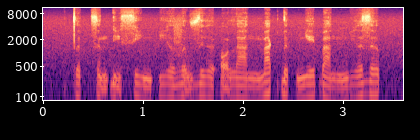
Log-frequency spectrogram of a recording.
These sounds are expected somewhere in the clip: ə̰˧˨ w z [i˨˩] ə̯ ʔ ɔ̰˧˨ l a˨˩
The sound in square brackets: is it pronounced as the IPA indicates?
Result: no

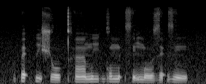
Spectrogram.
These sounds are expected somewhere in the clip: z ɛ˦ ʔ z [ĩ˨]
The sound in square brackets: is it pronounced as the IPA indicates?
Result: yes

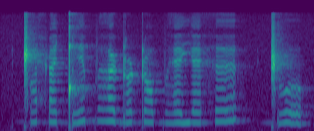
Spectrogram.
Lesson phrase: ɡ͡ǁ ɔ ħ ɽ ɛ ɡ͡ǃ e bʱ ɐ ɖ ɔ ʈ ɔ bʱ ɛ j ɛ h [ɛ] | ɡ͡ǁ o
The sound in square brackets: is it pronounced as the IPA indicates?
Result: no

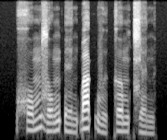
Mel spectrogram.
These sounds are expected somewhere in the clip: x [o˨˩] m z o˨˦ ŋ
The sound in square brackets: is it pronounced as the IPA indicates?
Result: no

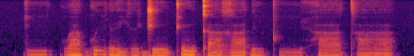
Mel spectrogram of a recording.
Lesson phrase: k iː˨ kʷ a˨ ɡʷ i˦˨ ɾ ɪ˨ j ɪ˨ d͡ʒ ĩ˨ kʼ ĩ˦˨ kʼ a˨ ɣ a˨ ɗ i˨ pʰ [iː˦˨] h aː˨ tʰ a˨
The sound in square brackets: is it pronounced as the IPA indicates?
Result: no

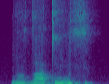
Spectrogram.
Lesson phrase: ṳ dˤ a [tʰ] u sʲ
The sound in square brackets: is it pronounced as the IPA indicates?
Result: no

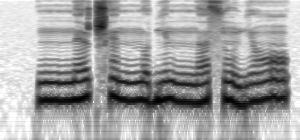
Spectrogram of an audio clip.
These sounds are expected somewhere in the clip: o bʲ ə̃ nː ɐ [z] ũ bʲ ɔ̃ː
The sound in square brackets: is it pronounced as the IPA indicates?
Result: no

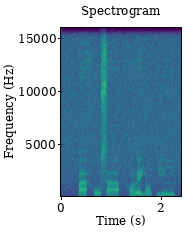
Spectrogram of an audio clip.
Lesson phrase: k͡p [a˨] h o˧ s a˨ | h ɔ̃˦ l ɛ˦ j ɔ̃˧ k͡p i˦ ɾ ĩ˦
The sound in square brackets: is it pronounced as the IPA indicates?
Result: no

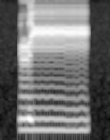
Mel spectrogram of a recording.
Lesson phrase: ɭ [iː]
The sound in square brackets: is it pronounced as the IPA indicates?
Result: yes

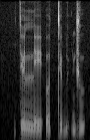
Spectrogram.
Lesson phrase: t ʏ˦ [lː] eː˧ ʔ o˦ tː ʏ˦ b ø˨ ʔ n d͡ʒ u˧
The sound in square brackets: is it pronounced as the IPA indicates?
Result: yes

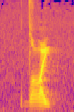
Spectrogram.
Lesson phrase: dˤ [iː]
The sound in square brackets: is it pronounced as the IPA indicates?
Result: no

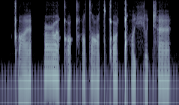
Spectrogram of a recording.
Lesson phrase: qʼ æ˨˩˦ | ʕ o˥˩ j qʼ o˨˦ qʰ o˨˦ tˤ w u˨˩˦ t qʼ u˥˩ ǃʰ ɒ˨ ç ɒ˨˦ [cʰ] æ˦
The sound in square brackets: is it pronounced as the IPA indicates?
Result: yes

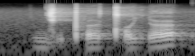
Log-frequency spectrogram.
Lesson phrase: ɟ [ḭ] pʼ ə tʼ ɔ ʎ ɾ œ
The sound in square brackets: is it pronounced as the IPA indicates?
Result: yes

